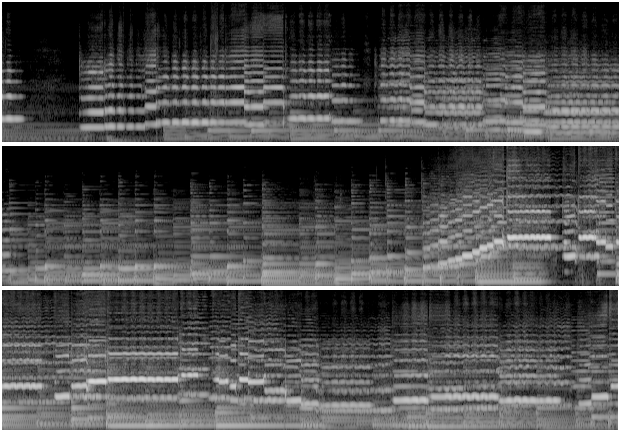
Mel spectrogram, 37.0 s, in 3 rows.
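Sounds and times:
flute: 0.0 - 0.6, 1.6 - 13.0, 20.8 - 37.0.

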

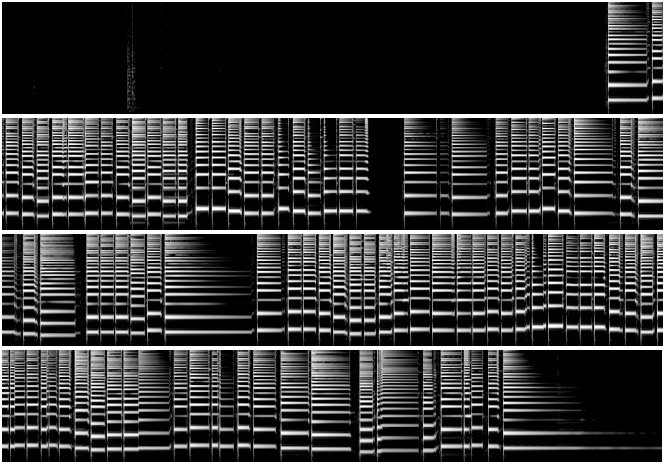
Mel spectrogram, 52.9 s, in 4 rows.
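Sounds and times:
guitar: 12.1 - 20.6, 21.2 - 52.8.

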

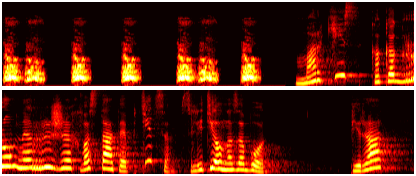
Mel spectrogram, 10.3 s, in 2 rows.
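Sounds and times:
dog barking loudly: 0.0 - 3.4
speech: 3.7 - 8.6, 9.5 - 10.0.

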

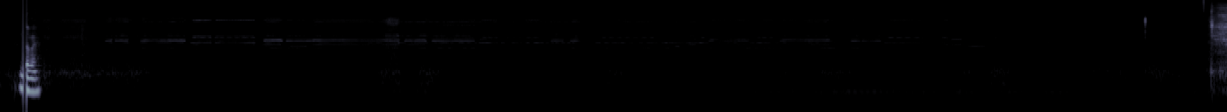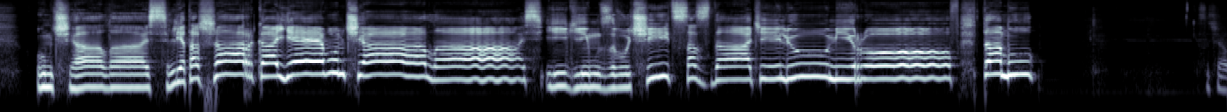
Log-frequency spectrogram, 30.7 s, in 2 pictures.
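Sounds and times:
vocals: 15.8 - 28.4.

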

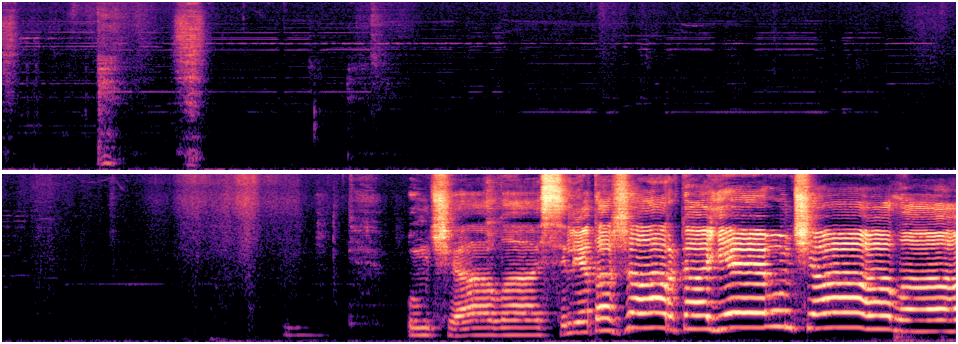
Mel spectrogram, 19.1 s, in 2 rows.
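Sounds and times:
vocal recorded with condenser microphone: 13.6 - 19.0.

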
